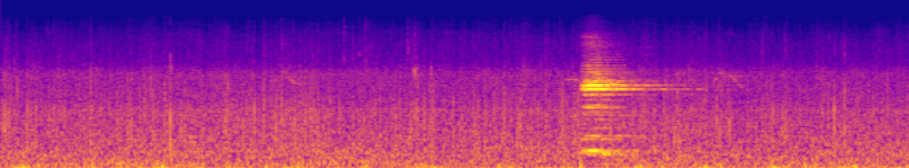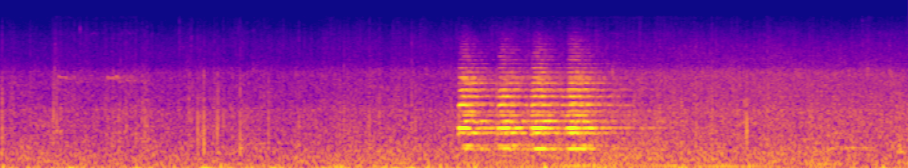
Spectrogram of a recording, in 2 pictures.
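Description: Steady rain falling on the street. A short horn toot sounds about four seconds in, and a quick run of about six horn beeps comes about ten seconds in.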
